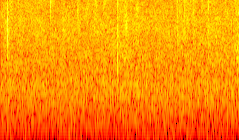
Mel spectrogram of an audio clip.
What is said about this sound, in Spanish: Las gotas de lluvia impactando contra el suelo y las hojas de los árboles.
